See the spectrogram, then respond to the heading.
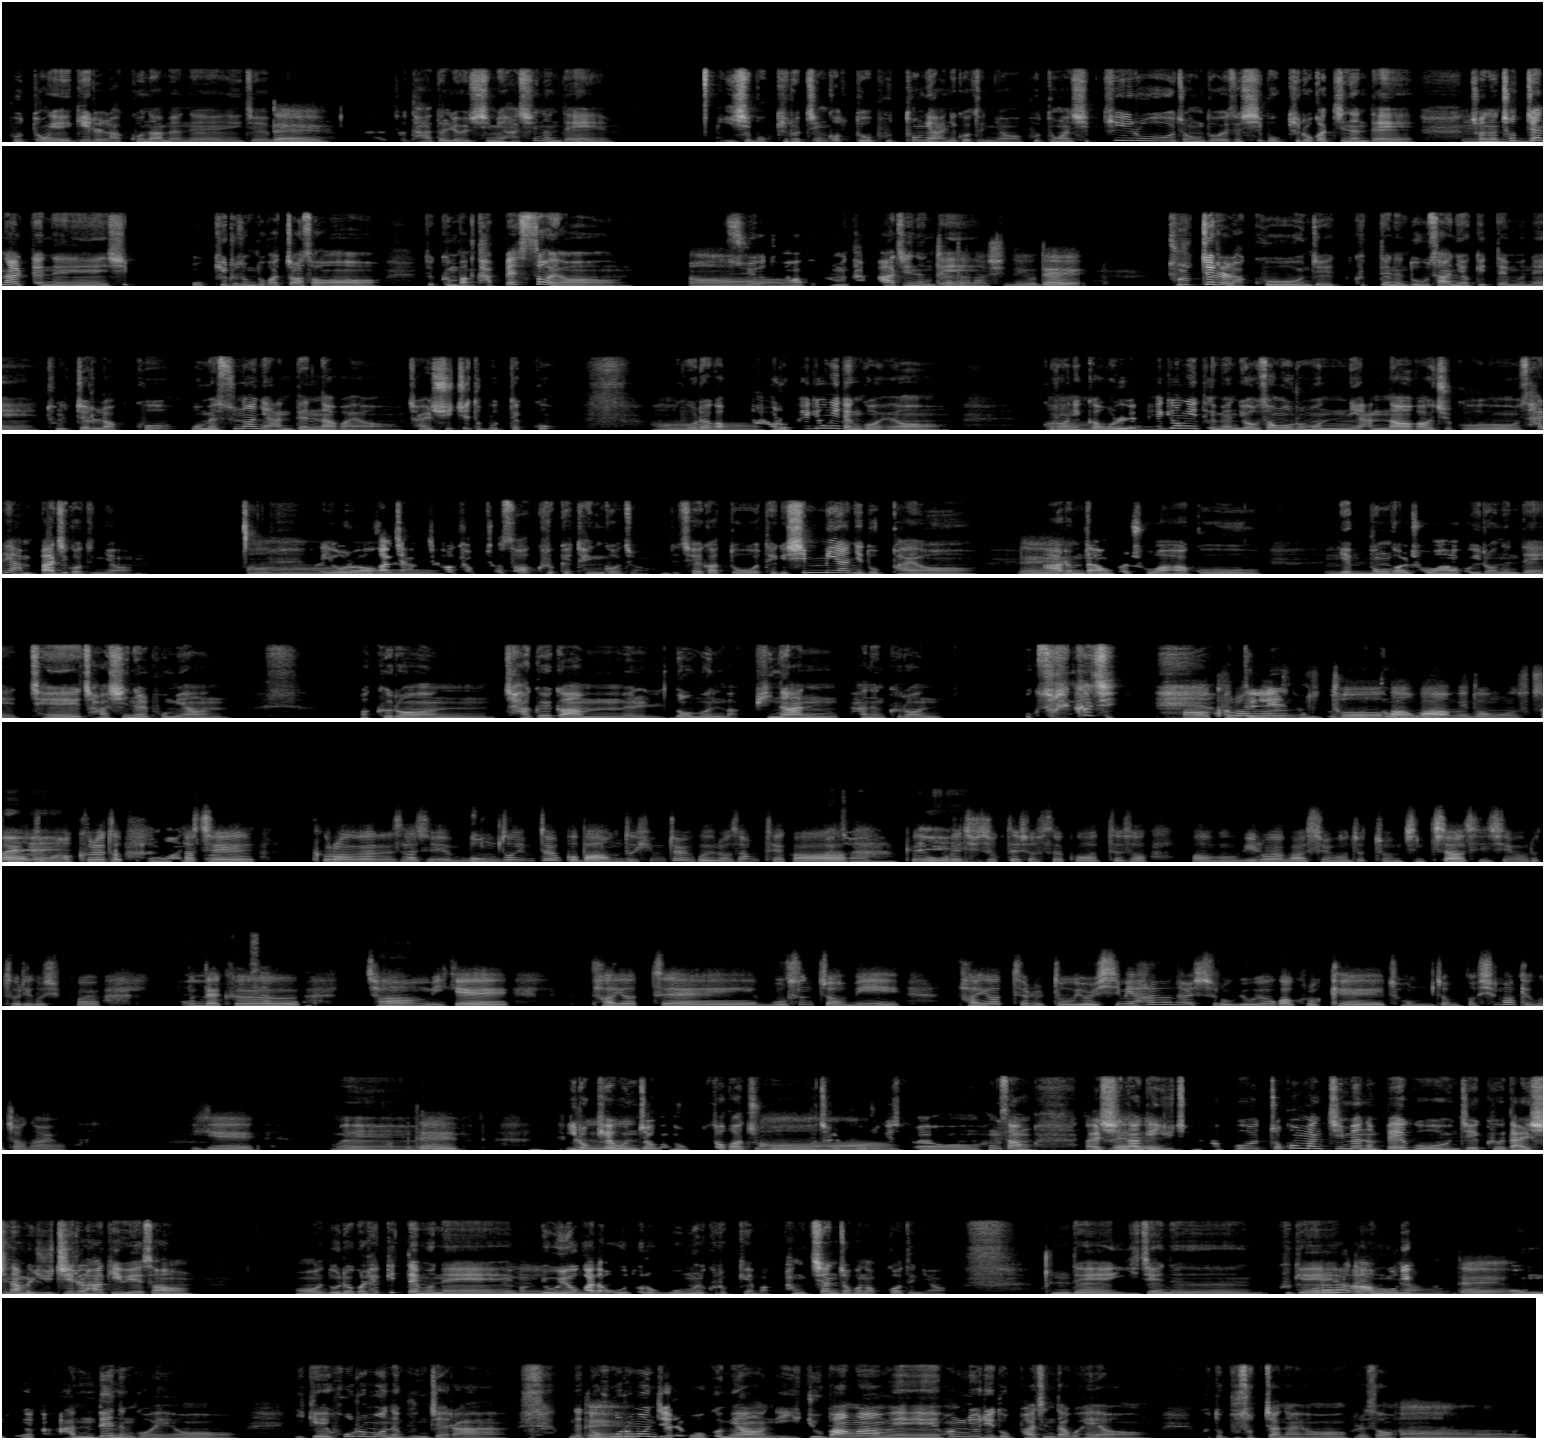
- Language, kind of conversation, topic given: Korean, advice, 엄격한 다이어트 후 요요가 왔을 때 자책을 줄이려면 어떻게 해야 하나요?
- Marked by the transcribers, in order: tapping; laughing while speaking: "목소리까지"; other background noise; unintelligible speech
